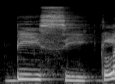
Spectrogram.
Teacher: a sílaba forte da palavrinha bicicleta é o Clé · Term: sílaba tônica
